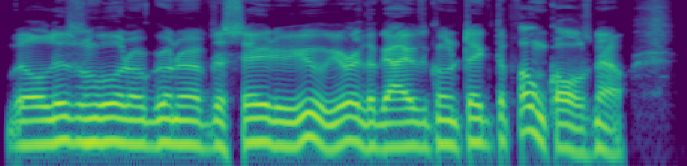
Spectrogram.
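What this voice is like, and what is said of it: Imitates another person's voice. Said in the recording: “my Mitch McConnell impersonation.”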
